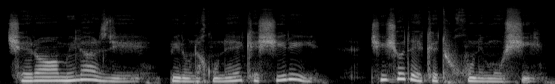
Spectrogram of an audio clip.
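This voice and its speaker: A proud, cold older man from an audio storybook, voiced by a woman narrator. He speaks slowly in a thick, husky, manly tone, curt and mocking, and rarely softens. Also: low voice, expressive.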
